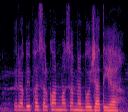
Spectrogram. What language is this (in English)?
Magahi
